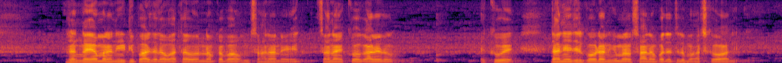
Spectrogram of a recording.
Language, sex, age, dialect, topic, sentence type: Telugu, male, 36-40, Telangana, agriculture, statement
